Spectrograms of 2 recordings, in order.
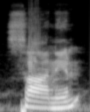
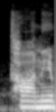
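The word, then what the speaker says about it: ثاني: সানি, অনেকে এটা আবার থানি বলে উচ্চারণ করেন, তো আপনার যেটা ভালো লাগে বা আপনি যে স্থানে আছেন যেটা ব্যবহৃত হয় সেটাই ব্যবহার করবেন।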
